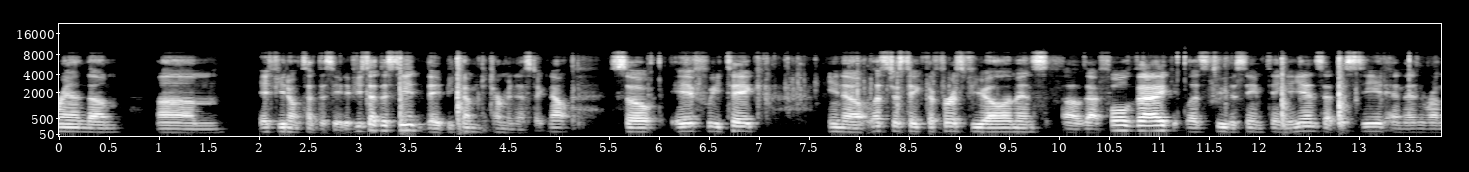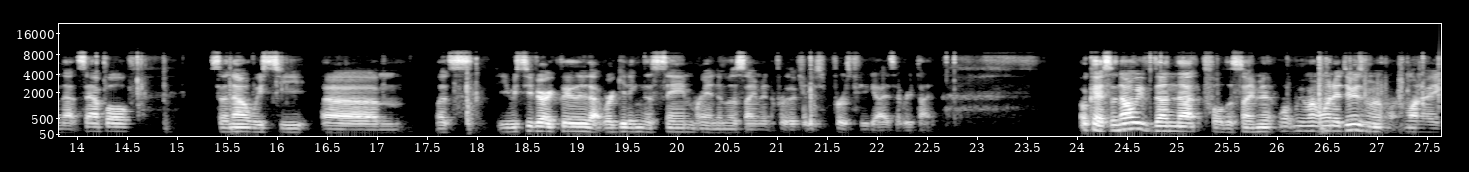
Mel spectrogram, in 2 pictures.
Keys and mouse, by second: 2.6 Up, 3.4 ctrl+Return, 5.9 click, 7.6-9.7 typing, 11.1 click, 12.2 Return, 14.2 click, 14.8 Up, 16.4 Down, 17.0 Up, 17.9 Return, 17.9 KP_Enter, 22.7 click, 24.7 click, 26.4 Return, 26.4 KP_Enter, 26.6-27.6 typing.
